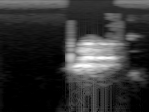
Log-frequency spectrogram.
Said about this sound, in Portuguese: tive que tirar um som porque tenho aqui a, eh, a Maia a ladrar, não sei se vocês conseguem ouvir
